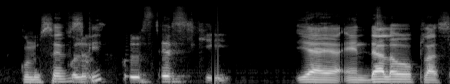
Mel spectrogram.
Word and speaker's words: Kulusevski: Yeah, how do you pronounce the name? Kulusevski? Kulusevski.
